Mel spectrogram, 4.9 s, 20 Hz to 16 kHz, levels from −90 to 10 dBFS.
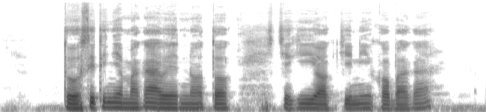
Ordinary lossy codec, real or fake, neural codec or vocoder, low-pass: none; fake; vocoder, 44.1 kHz, 128 mel bands every 256 samples, BigVGAN v2; 14.4 kHz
